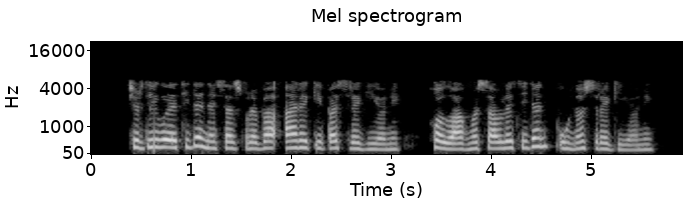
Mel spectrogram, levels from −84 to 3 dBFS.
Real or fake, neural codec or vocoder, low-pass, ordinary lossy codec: real; none; 5.4 kHz; AAC, 48 kbps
